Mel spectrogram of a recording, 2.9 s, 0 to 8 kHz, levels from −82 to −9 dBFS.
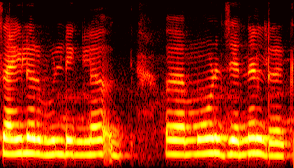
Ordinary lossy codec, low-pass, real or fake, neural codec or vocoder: none; none; real; none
